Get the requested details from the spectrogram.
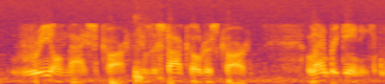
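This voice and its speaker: With an American accent, a man talks at a fairly quick pace over noticeable background noise. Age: 60s. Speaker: health and fitness author. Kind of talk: radio interview.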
